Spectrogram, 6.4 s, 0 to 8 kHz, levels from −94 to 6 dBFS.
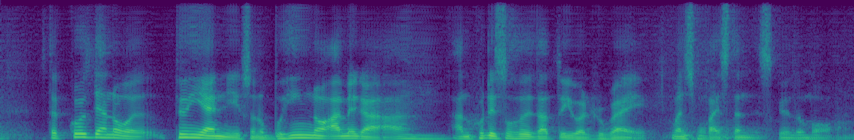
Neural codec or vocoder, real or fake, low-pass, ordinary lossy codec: codec, 16 kHz, about 1 kbps, DyCAST, with the encoder's durations; fake; none; none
